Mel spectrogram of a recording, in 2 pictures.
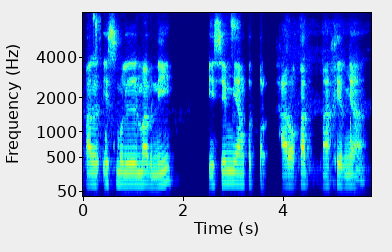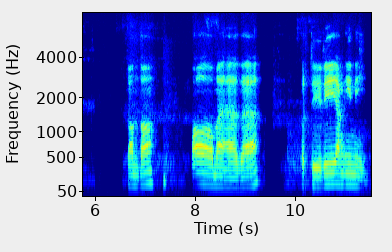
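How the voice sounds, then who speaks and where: A man's voice: mid-range voice, little pitch movement, takes it slowly, pauses often, a little mellow, dry recording. A man, a student, reading an Arabic textbook aloud carefully in a lesson. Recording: dull, dry lo-fi sound.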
